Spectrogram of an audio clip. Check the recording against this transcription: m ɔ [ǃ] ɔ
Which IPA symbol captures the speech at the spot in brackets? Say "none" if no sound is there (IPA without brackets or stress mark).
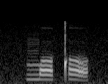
ǃ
